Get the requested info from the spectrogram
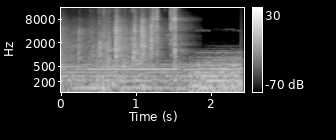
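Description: A quick, irregular series of clicks and rattles that stops near the end, over a steady low sustained music drone.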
